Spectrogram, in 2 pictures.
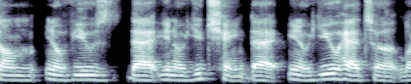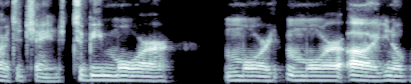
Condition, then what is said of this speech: Stuttering. And, you know, also, you know, there are times where, you know, like I feel like I need to hide my stutter, like if it's with friends and family.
